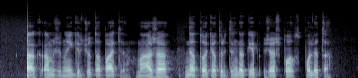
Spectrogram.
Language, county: Lithuanian, Šiauliai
